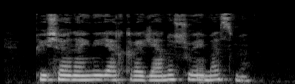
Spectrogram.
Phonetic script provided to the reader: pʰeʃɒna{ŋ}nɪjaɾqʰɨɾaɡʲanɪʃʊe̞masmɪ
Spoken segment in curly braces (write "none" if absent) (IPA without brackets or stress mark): ŋ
